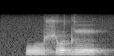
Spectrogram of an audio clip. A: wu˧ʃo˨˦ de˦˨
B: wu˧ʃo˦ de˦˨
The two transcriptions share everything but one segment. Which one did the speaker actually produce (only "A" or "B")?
B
